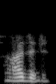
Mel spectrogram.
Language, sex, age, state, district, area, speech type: Nepali, male, 45-60, West Bengal, Darjeeling, rural, conversation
